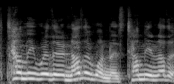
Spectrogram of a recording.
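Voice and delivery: high, fast and loud, pressing her; an eager child's loud, fast demand; loud childlike demand. Retold or imitated. Child demanding another piece.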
